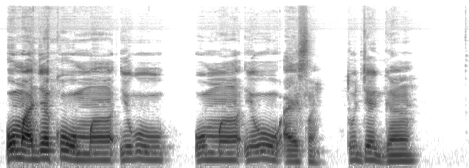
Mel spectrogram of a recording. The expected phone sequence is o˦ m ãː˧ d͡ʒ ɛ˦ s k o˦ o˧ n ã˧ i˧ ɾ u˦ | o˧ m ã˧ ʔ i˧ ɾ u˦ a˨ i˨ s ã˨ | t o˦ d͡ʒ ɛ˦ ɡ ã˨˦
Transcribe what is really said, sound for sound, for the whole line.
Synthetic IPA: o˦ m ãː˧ d͡ʒ ɛ˦ k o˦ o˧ m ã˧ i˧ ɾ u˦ | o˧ m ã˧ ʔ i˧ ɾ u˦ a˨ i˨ s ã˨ | t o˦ d͡ʒ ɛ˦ ɡ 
